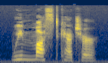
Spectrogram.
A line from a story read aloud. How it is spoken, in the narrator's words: cried Holmes between his teeth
